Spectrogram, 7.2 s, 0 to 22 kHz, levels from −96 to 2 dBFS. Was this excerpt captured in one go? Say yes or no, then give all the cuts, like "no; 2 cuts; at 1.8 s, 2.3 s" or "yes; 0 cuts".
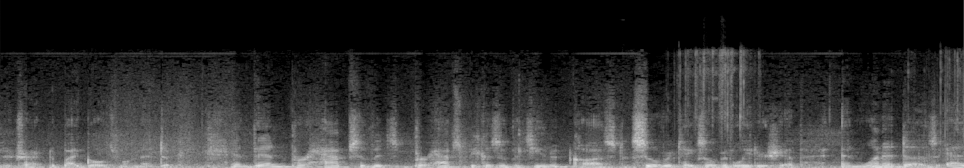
no; 1 cut; at 4.7 s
